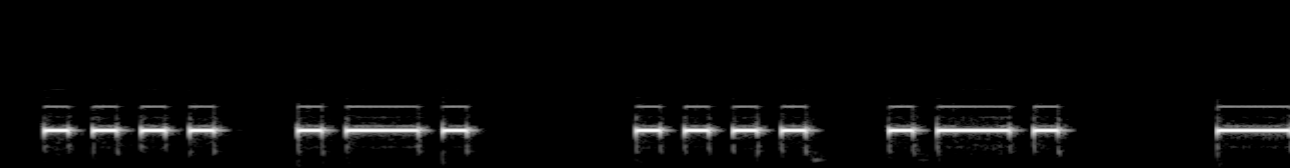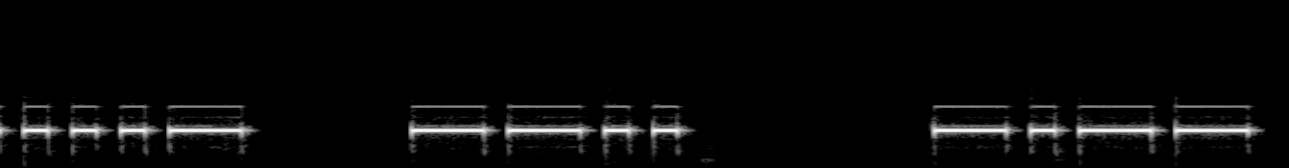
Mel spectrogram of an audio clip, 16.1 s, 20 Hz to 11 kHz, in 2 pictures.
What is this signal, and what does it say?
Morse code, heard as a keyed tone, about 8 wpm, 660 Hz. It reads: HR HR <BT> Z Y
